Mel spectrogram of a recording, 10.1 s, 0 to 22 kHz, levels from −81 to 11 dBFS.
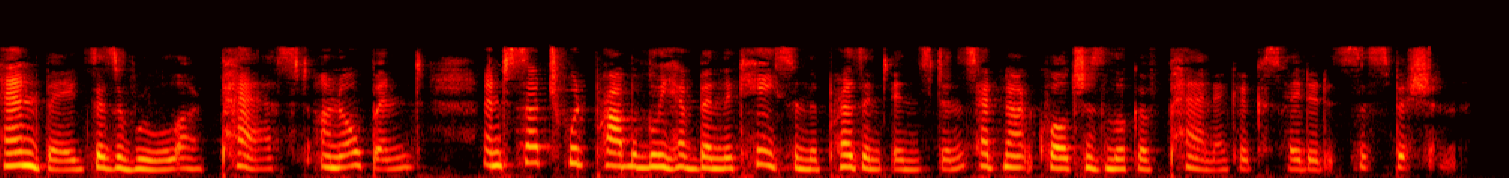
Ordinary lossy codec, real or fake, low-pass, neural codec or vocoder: AAC, 32 kbps; real; 7.2 kHz; none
